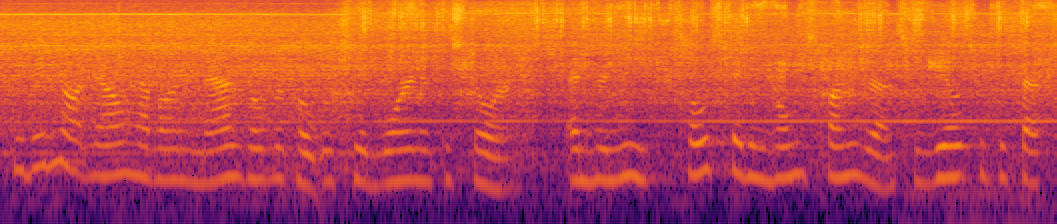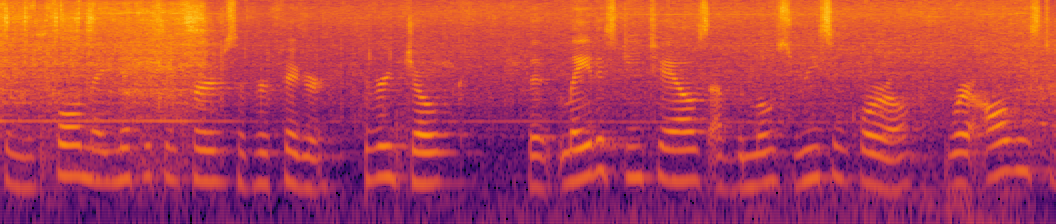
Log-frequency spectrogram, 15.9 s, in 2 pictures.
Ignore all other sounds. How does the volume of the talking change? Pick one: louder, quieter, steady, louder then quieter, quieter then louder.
steady.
